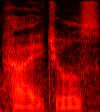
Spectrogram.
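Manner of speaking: tired, worn-out, drained, weary voice. Picking up the radio, [name] greets Jules, sounding tired. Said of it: "you sound tired".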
